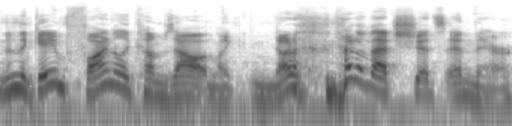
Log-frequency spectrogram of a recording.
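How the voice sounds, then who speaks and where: The recording is very clean, with a silent background. A man with an American accent talks at a fairly quick pace. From Texas. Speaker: gaming YouTuber. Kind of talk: casual game review monologue. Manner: casual, filler-heavy with stumbles.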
